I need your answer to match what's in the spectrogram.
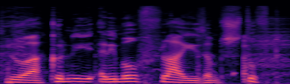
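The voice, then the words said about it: Frog voice with Geordie accent. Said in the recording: “a Geordie Frog ... a Newcastle accent”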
